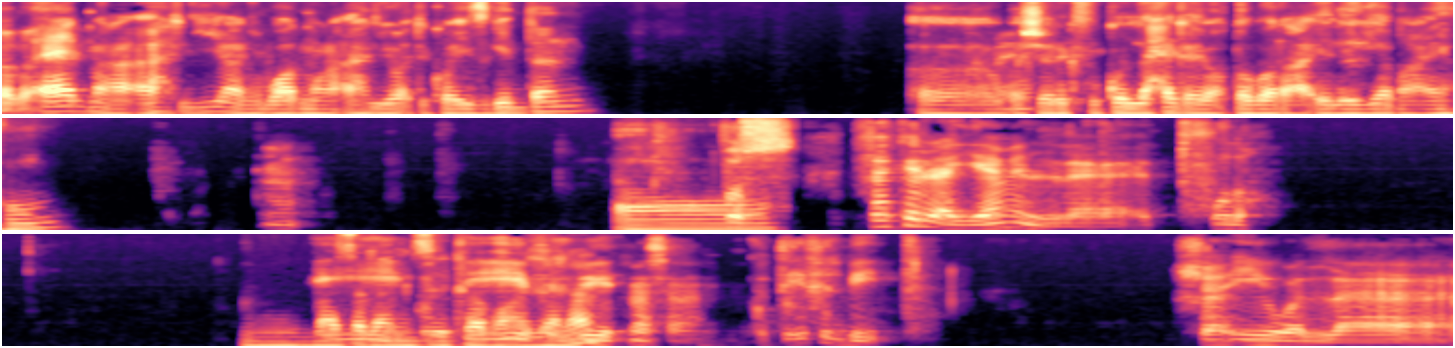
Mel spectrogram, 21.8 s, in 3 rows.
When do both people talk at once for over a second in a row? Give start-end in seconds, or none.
16.1-17.5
